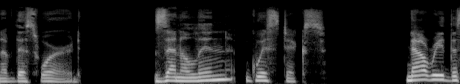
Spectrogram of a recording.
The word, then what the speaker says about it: xenolinguistics: Both US and UK have the same pronunciation of this word, XENOLINGUISTICS. Now read the syllables shown on the screen naturally. Zen. Oh, Lin. Gwis, ticks. XENOLINGUISTICS. Stress GWIS and keep Zen soft.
